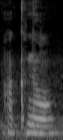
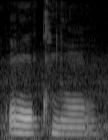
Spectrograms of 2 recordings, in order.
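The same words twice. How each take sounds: First: The first vowel sounds like an A. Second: The first vowel is a full O sound. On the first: The speaker calls it right. "but we pronounce окно" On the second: The speaker calls it wrong. "We don't say окно"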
